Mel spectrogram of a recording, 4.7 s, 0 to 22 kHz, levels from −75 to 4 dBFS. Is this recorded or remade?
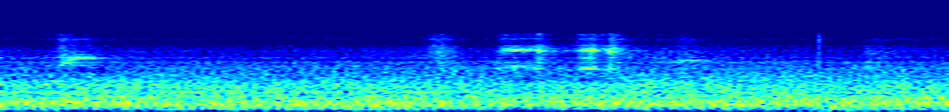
remade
